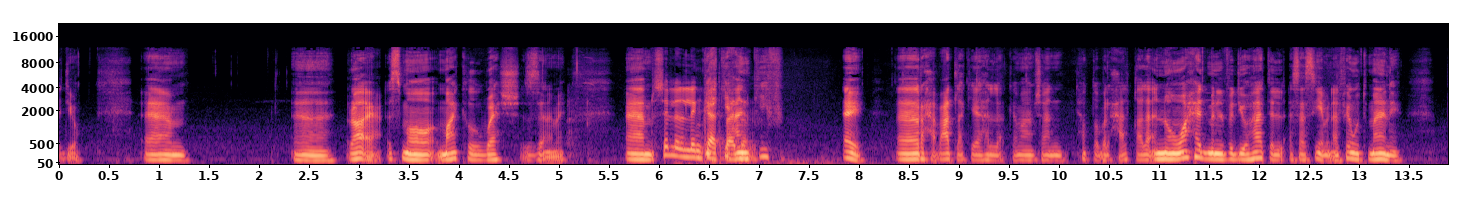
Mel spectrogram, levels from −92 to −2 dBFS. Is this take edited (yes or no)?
no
